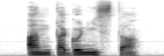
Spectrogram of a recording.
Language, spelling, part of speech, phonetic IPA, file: Polish, antagonista, noun, [ˌãntaɡɔ̃ˈɲista], Pl-antagonista.ogg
